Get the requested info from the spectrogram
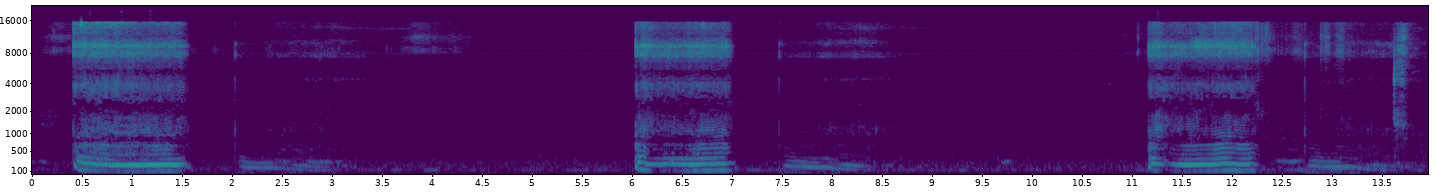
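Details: Sleeping cat snoring: loud, buzzing, tone-like snores on each inhalation about every five seconds, each followed by a softer whistling exhalation.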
